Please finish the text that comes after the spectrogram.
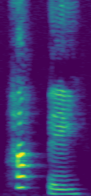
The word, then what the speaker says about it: happy: So the Y makes the E sound at the end of happy.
